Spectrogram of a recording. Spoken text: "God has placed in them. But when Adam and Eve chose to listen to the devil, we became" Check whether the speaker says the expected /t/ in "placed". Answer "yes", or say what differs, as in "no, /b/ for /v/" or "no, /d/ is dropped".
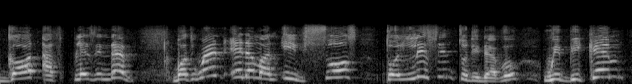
no, /t/ is dropped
